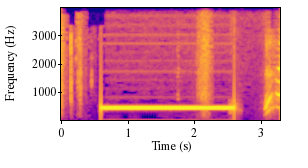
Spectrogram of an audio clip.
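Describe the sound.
A telephone ringback tone sounds on an unanswered call, one long, steady, mid-pitched beep of about two seconds, with brief voices just before and after it.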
